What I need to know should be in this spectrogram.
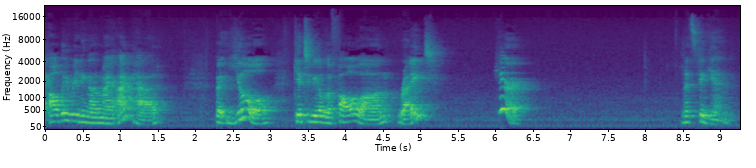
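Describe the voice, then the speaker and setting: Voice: mid-range voice, distant mic. A drag queen host reading a children's picture book aloud in a theatrical way, drawing out words for young listeners. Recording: roomy, echoey, away from the mic.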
